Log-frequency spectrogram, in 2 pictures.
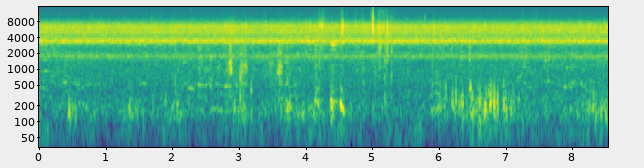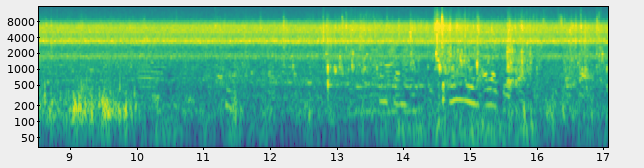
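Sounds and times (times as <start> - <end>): water sloshing and splashing: 12.1 - 17.0.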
